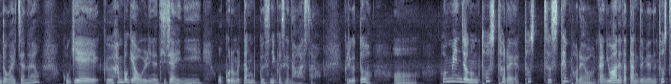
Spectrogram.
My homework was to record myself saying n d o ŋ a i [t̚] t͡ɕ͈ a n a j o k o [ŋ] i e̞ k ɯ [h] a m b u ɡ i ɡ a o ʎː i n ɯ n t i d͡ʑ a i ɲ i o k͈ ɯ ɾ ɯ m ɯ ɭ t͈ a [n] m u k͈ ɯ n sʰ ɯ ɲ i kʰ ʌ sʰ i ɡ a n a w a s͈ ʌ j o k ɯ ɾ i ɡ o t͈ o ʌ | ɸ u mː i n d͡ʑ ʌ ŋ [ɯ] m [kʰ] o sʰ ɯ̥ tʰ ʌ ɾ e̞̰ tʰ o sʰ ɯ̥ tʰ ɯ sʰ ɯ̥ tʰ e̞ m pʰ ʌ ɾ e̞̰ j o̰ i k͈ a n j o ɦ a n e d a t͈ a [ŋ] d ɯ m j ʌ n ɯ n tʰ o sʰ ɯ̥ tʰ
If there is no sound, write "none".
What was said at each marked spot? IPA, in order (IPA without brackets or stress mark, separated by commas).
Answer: t̚, ɡ, h, ŋ, ɯ, tʰ, ŋ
